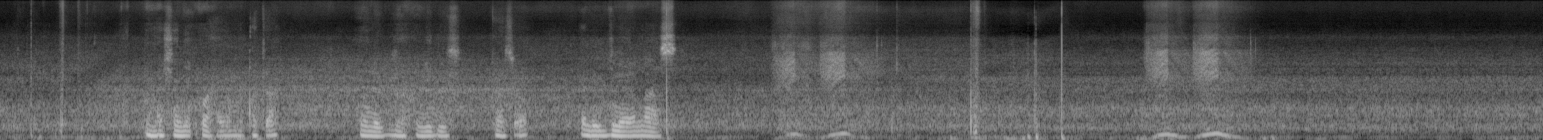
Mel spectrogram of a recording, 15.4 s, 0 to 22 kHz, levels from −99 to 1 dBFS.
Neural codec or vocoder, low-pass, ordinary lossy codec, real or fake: vocoder, 44.1 kHz, 128 mel bands, Pupu-Vocoder; none; none; fake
